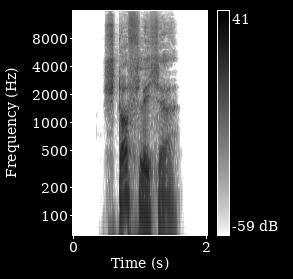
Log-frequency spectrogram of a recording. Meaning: inflection of stofflich: 1. strong/mixed nominative/accusative feminine singular 2. strong nominative/accusative plural 3. weak nominative all-gender singular
- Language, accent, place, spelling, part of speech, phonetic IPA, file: German, Germany, Berlin, stoffliche, adjective, [ˈʃtɔflɪçə], De-stoffliche.ogg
